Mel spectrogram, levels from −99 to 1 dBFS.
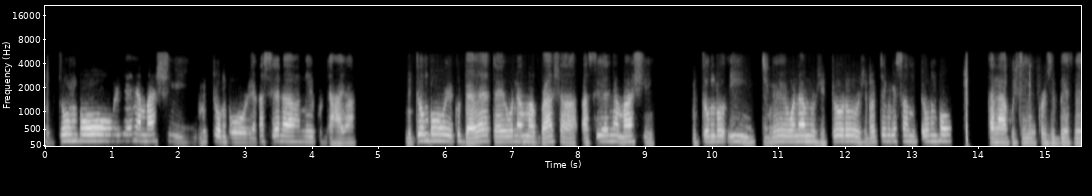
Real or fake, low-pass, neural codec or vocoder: fake; 5.4 kHz; codec, 16 kHz, 2 kbps, X-Codec, HuBERT features, trained on general audio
